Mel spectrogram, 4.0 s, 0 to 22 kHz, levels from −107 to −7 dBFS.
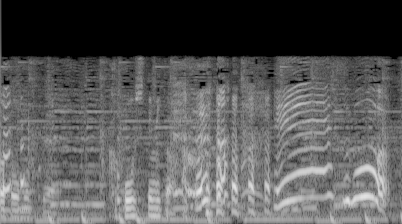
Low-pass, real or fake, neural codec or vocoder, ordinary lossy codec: none; real; none; none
